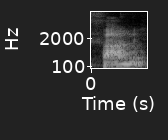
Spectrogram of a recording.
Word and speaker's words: femme: Além de ser pronunciado como A, a sequência ENN, que se é pronunciado como A, ela é oral, porque é seguida de uma consoante nasal. Termina com consoante nasal.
